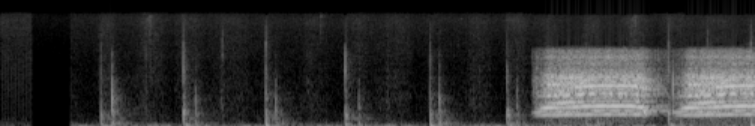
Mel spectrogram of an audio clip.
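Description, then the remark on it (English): A steam train chugs with steady, rhythmic puffs, then a loud, sustained whistle blasts, dipping briefly before sounding again. No one speaks. “What is that metal monster? Relax. It is a train.”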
